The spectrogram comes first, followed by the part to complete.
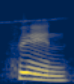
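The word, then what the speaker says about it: feign: জি silent তাই ফরেন, জি silent তাই ফেন, এবং জি সাইলেন্ট রয়েছে বা নীরব রয়েছে তাই এটা উচ্চারণ হবে সাইন।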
